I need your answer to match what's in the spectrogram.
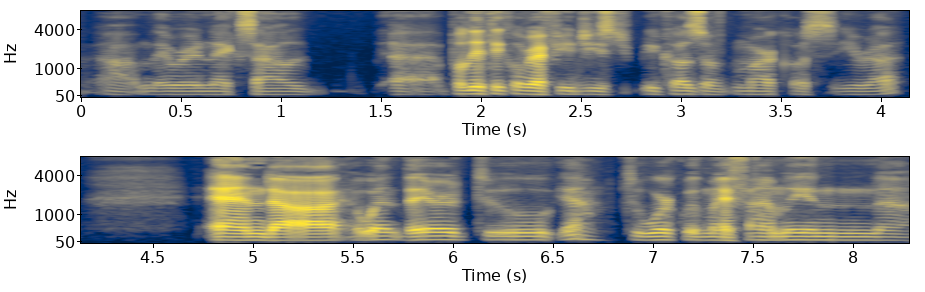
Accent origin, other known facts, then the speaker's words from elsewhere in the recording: Singapore; also born or lived in New York, United States; I was born in New York. I was born actually during my family's exile in the U.S. So that's why I was born in New York. I was there and left as a baby and after my parents went their own ways and grew up in Singapore.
